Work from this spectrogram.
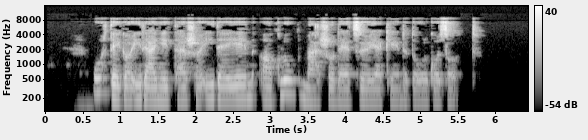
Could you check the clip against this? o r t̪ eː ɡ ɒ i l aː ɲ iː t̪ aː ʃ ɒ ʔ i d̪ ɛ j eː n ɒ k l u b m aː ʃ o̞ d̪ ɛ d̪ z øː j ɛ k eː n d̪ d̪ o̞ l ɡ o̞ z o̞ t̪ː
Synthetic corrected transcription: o r t̪ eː ɡ ɒ i ɾ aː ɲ iː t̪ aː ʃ ɒ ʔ i d̪ ɛ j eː n ɒ k l u b m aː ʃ o̞ d̪ ɛ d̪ z øː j ɛ k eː n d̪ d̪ o̞ l ɡ o̞ z o̞ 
